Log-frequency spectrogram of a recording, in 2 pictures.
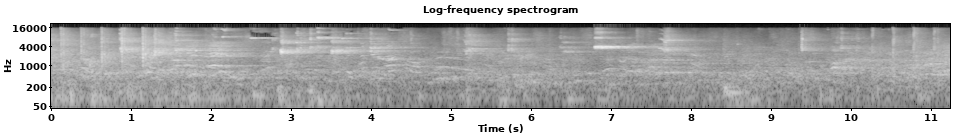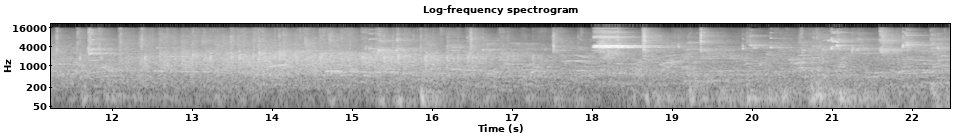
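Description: Spectators chatter in a large echoing gym.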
